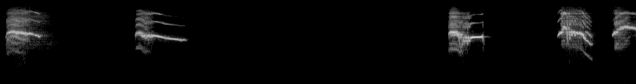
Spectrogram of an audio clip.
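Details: Male Oriental magpie-robin giving clear 'tembakan' song for bird therapy. Loud whistled phrases slide downward, spaced by pauses of one to three seconds, five phrases in all.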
